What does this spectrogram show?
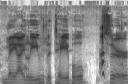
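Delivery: mock polite child. Mocking polite child to cop.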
